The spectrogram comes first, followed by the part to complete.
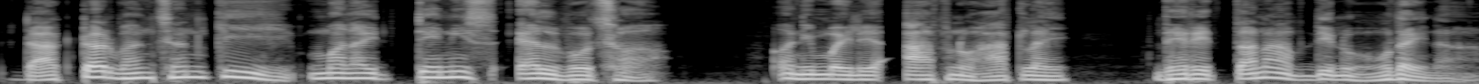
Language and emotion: Nepali, sad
